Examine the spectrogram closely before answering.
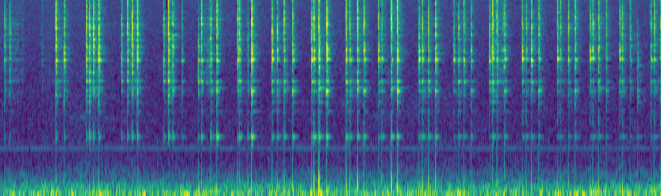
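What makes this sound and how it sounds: Fingernails and fingertips tap quickly and steadily on the body of a small, hollow Fanta orange aluminium drink can held above the microphone. Each tap is a short, bright metallic click with a faint tinny ring that dies away almost at once. A soft low rumble sits underneath.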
